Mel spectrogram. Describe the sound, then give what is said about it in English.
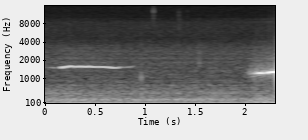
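A person whistles a steady, sustained high note, then breaks off and returns with a second short note near the end, over a faint low background hum. “Oh, you know how to whistle? Oh, I thought you didn't know.”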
